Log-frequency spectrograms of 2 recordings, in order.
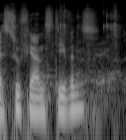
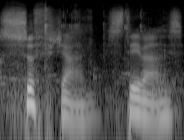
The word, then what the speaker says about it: Sufjan Stevens: right I don't think so it's not by Sufjan Stevens it's pronounced soothe John Stevens and I know it's not it's not a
